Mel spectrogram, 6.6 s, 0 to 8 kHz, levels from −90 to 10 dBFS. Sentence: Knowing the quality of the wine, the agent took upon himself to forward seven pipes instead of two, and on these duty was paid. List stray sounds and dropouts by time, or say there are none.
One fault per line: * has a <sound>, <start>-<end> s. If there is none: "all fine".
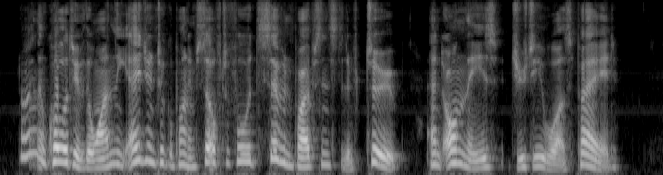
all fine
